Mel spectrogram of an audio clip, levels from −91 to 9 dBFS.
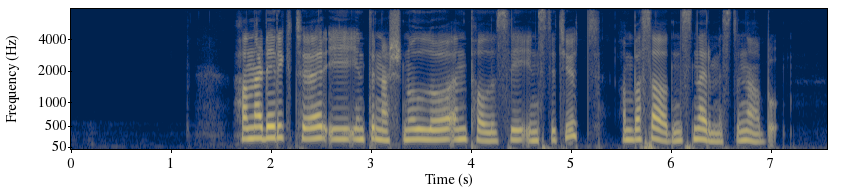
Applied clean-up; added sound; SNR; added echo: neural mask model DeepFilterNet 3.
